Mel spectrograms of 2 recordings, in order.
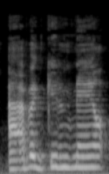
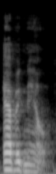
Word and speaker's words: Abagnale: Steven Spielberg did about Frank Abbott Abigail Abigail I can't say his name it's Frank Abagnale well he was the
